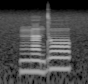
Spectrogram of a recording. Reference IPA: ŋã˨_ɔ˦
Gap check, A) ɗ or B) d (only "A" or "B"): B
